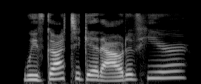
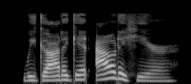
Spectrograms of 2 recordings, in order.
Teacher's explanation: Notice how got to becomes gota and out of becomes out ofa.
